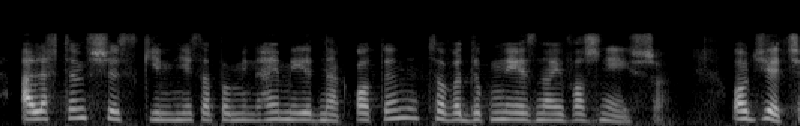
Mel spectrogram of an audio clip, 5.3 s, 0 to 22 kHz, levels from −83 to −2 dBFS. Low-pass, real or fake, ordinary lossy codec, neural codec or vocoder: 7.2 kHz; fake; none; codec, 16 kHz, 0.8 kbps, ZipCodec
